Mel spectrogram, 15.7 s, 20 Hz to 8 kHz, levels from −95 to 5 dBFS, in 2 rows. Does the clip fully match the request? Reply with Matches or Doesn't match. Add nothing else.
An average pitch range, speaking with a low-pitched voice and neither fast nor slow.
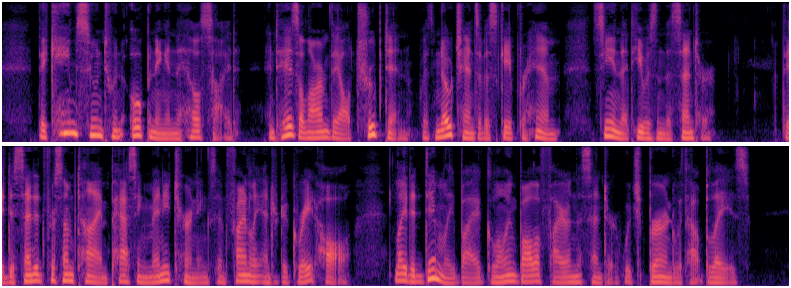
Doesn't match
